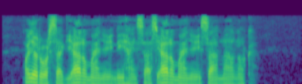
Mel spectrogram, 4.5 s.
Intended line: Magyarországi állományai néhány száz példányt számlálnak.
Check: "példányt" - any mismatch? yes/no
yes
